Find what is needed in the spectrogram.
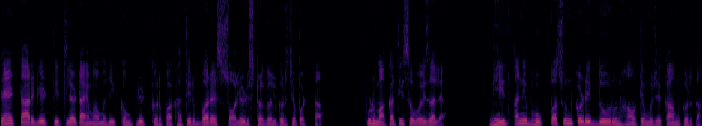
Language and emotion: Goan Konkani, neutral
